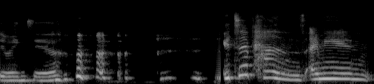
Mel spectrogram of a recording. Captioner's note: laughs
